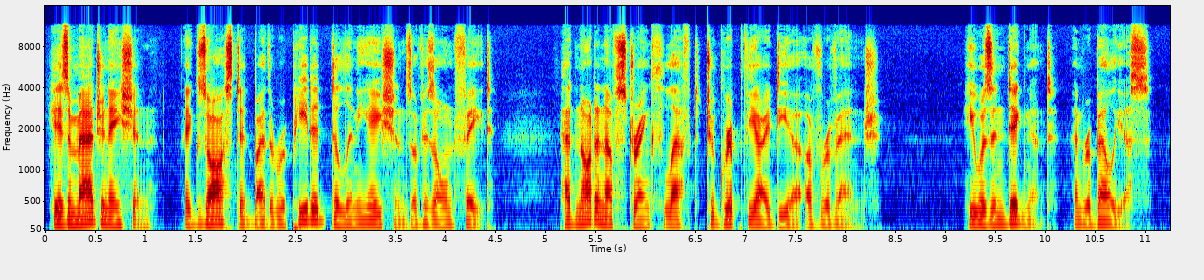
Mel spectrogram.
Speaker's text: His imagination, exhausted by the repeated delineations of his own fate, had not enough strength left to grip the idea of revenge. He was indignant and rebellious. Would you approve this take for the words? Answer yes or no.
yes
